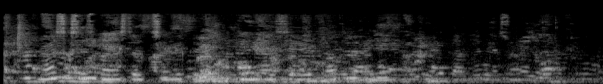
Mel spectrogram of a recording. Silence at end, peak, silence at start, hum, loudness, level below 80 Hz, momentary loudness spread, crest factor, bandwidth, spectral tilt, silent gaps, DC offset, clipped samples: 0 s; -10 dBFS; 0.05 s; none; -25 LUFS; -54 dBFS; 16 LU; 16 dB; 11.5 kHz; -5 dB/octave; none; under 0.1%; under 0.1%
